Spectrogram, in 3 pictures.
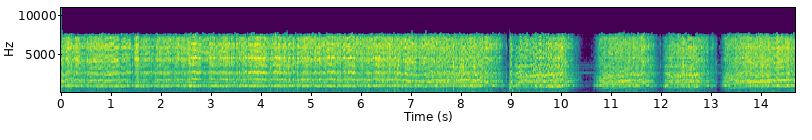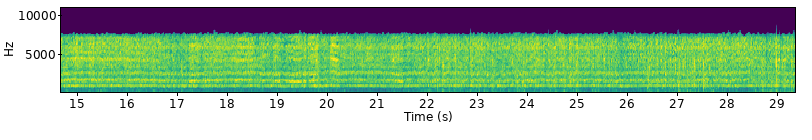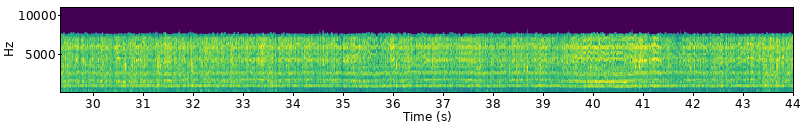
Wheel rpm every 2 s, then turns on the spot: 220, 230, 230, 220, 140, 100, 110, 210, 220, 220, 220, 230, 230, 230, 230, 220, 230, 230, 220, 230, 220, 230.
none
